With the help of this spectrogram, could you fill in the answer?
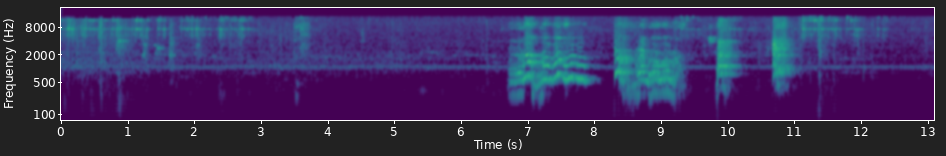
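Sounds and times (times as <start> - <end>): dog barking: 9.8 - 11.1.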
